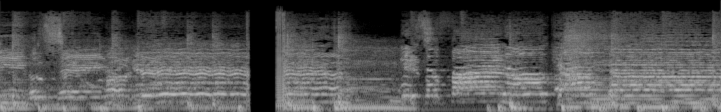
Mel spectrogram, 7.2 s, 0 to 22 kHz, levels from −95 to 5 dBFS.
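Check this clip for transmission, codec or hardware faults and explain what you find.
Two faults are present: a speech-tuned noise suppressor acting on the whole clip, and a cable pulled and plugged back in.

Noise suppressor applied to music or sounds runs from start to finish. The suppressor treats sustained, steady content and decay tails as background noise and pulls them down, while sharp onsets pass largely intact. Gain swings by roughly 5 dB, so held material sinks shortly after each attack and recovers on the next. The result is a pumping, fluttering quality with thinned-out tails and ambience.

Cable pulled and plugged in occurs between 2.46 and 2.86 s. A pop marks the disconnection, and the signal then drops to near silence for about 0.34 s as the live connector leaves the socket. While only the tip touches, before the ground does, a burst of 50 Hz mains buzz lasting about 71 ms comes through unshielded. 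A second pop follows as full contact is made and the sound returns.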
